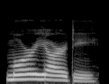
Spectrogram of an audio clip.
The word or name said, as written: moriarty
